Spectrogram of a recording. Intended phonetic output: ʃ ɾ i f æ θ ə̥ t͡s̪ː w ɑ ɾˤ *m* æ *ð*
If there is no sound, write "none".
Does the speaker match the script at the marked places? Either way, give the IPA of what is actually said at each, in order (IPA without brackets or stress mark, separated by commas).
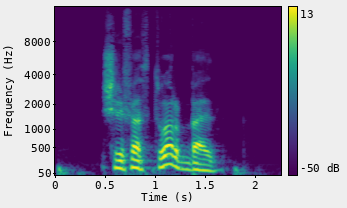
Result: b, ð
